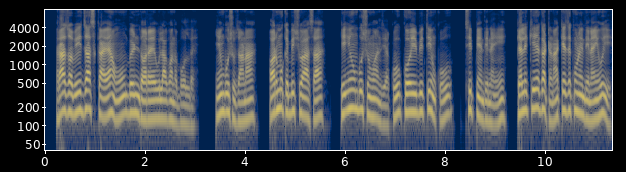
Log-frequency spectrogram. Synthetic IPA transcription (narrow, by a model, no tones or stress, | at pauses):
ɾaːd͡zɔbʱid͡zaːskaːɛɦãːũbɪ̃ɳɖɔɾɛulaːɡɔ̃ːnd̪aboːld̪ɛ | ɪũbʊʃud͡zaːɽ̃a | ɔɾmʊ̃kɛbɪʃwaːsa | kiɪũbʊʃumãːnd͡zɪjakukoːibʱit̪ɪũku | sɪpiãd̪inaːĩ | kɛːlɛːkiɛːɡʱɐʈɽ̃akeːd͡zɛkʊɽ̃ɛ̃d̪inaːĩɦʊiː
